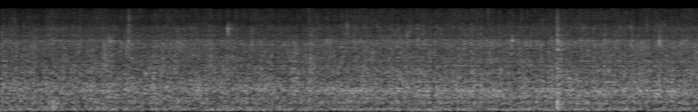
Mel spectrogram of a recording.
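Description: Chicken curry sizzling in a wok over a gas flame, a steady soft hiss, with a light tap about four seconds in.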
